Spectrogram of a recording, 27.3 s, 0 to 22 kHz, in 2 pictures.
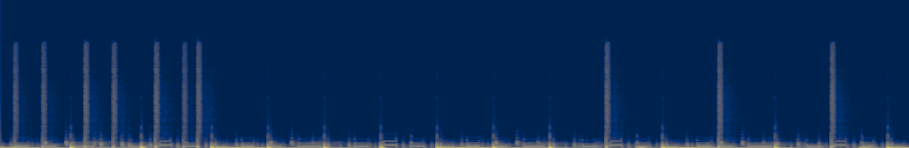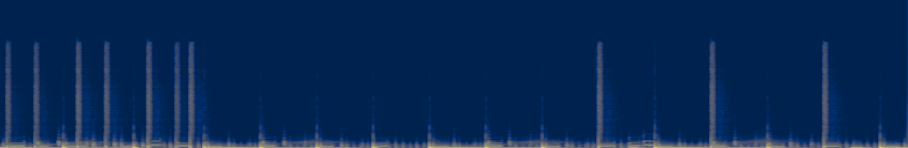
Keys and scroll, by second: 1.3 KP_Subtract, 2.6 space, 6.2 space, 8.0-9.7 typing, 12.1 m, 14.6 v, 16.0 m, 18.0 KP_Add, 24.4 KP_Subtract, 26.9 v.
